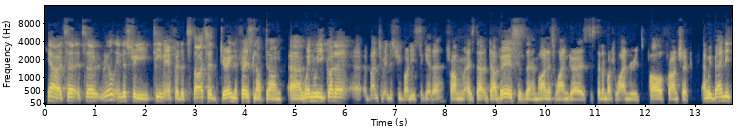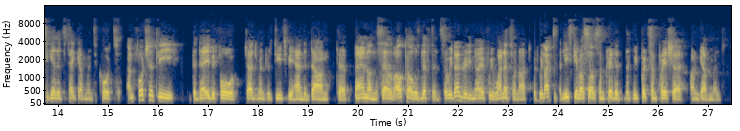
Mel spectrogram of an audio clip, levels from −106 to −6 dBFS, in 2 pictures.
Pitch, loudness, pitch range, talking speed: 115 Hz, -21 LUFS, 105-130 Hz, 215 wpm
